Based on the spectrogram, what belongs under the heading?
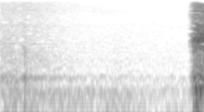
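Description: After a stretch of near-silence, one sharp, loud burst of breath hits the microphone at the very end, brief and breathy like a quick exhale or sniff.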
